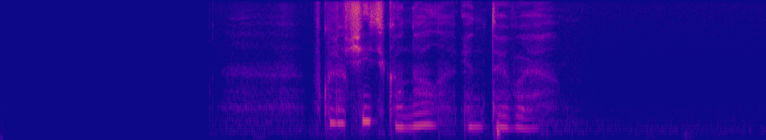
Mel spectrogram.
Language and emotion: Russian, sad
